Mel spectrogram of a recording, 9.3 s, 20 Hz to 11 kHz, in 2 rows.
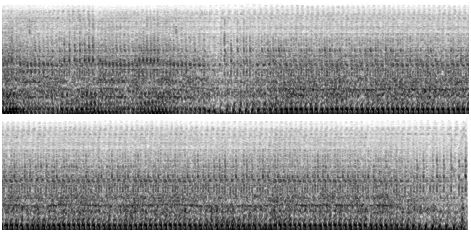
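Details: Genuine Blur 220i single-cylinder scooter at idle: rough clattery idle with loose hollow knock each beat, piston slap; compression 90 psi cold, 110 warm, 115 with oil, needs new piston and rings.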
